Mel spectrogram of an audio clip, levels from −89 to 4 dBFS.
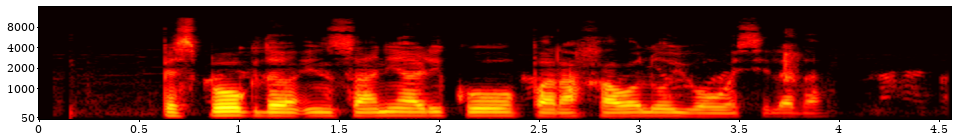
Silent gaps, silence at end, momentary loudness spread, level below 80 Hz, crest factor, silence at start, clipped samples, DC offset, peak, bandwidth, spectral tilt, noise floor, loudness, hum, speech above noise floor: none; 0.65 s; 15 LU; -76 dBFS; 20 dB; 0.65 s; under 0.1%; under 0.1%; -6 dBFS; 11 kHz; -6 dB/octave; -58 dBFS; -26 LUFS; none; 32 dB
